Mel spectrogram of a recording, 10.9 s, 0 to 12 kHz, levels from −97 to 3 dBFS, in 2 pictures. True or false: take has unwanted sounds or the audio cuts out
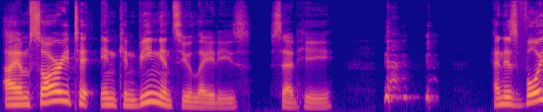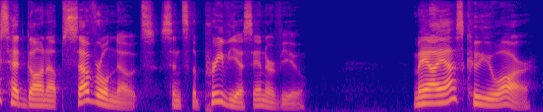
true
